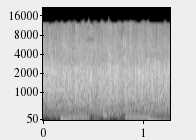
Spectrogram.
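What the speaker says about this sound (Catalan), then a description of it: "Que passi amb un fort aplaudiment, Naina Campaner." An audience applauds a singing competition finalist with a continuous burst of dense clapping, while low tonal sounds pulse twice underneath.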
